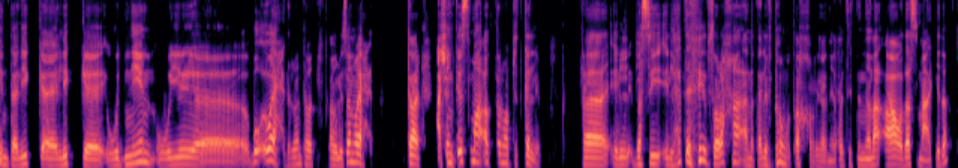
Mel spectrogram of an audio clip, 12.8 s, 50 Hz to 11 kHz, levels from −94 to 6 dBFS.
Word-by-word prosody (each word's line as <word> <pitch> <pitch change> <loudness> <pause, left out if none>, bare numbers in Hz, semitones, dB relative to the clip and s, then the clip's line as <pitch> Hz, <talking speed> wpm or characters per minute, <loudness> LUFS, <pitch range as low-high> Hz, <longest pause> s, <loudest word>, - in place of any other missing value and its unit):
"أنت 135 -2 -5
ليك 145 +5 -1
ليك 140 +5 0 0.4
ودْنين 150 +10 -1
وبُق 130 - -1
واحد. - - +3
اللي 140 - -8
هو - - -4
أنت 140 -3 -5 0.2
أو 125 - -2
لسان 180 +9 0
واحد، 175 - +2 0.5
ت - - +7 0.2
عشان 175 -2 +3
تسْمع 195 -1 +5
أكتر 180 -2 -4
ما 160 - -1
بتتكلم. - - -5 0.6
فال 135 0 +1
بس 145 +1 +5
الحتة 140 +1 -1
دي 220 -1 +2
بصراحة 180 +1 0
أنا 125 - -6
اتعلّمتها 130 +7 -4
متأخر 120 -7 -7
يعني، 100 -1 -10
حتة 125 +1 -10
إن 120 0 -5
أنا 135 +3 +3
أقعد 140 0 +3
أسْمع 140 0 +2
كده. - - -4
140 Hz, 155 wpm, -22 LUFS, 125-160 Hz, 0.6 s, ت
